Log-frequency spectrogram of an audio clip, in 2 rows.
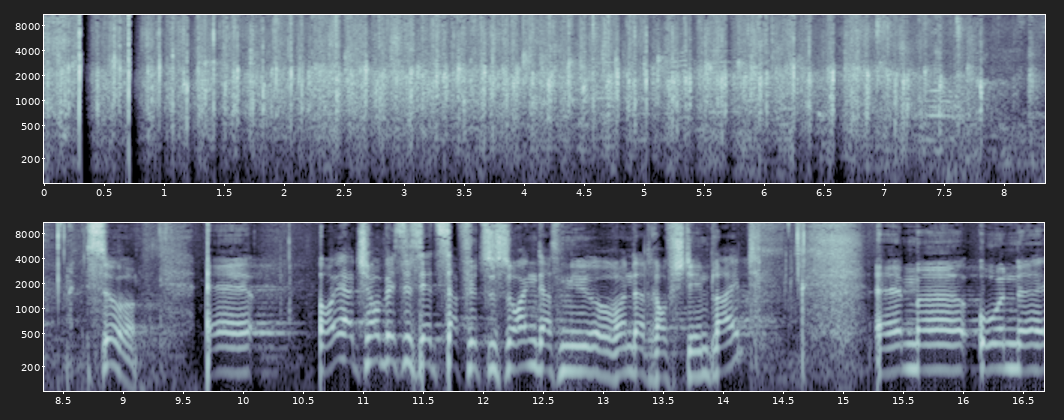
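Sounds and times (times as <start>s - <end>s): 
audience applause: 0.0s - 8.5s
speech: 8.8s - 14.5s, 15.3s - 16.6s.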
